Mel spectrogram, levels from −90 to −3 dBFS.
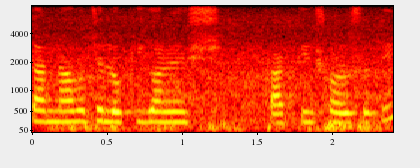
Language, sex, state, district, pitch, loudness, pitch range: Bengali, female, West Bengal, Purulia, 245 Hz, -27 LUFS, 230-255 Hz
